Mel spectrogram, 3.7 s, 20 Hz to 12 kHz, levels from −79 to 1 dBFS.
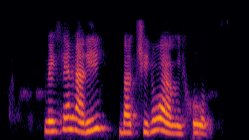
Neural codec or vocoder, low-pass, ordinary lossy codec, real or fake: codec, 16 kHz, 1 kbps, FreqCodec, smaller model; 7.2 kHz; MP3, 64 kbps; fake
